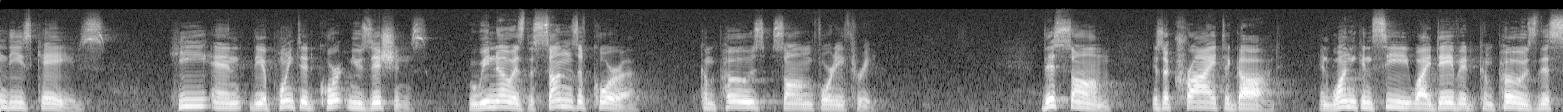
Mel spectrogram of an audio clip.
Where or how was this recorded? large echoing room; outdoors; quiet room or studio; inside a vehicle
large echoing room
